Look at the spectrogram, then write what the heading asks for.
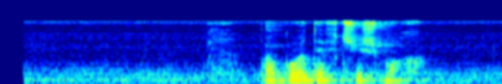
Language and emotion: Russian, neutral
